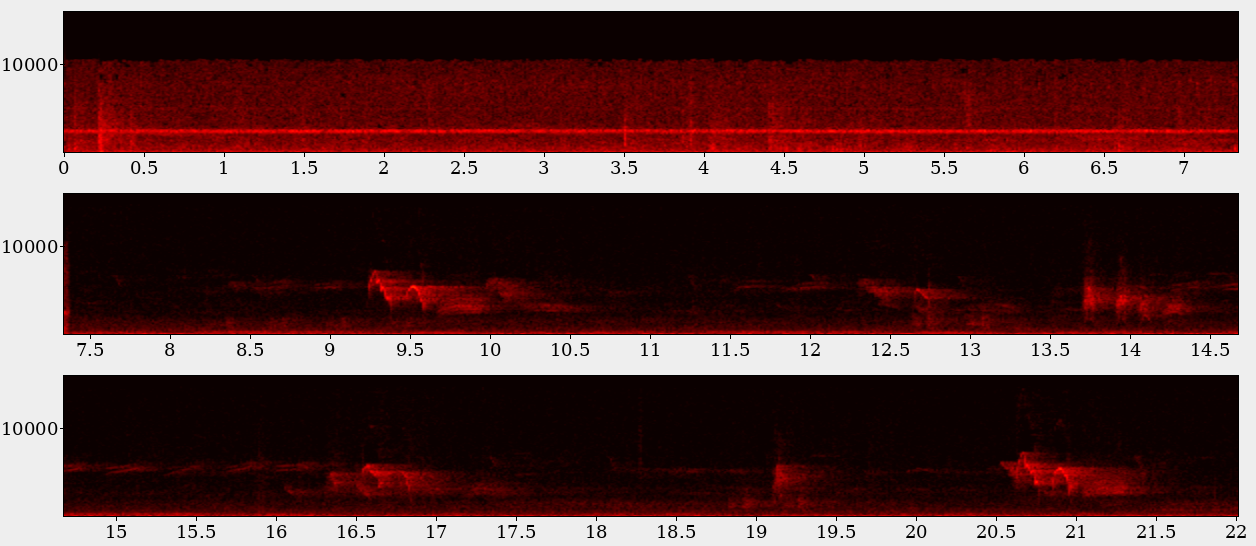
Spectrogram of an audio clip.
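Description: A steady high insect drone for about the first seven seconds, which cuts off abruptly; then sharp, downward-sliding bird calls, one every couple of seconds, over a faint low hum.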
